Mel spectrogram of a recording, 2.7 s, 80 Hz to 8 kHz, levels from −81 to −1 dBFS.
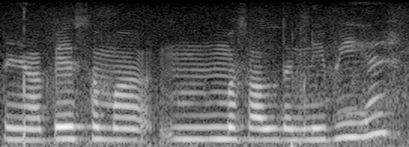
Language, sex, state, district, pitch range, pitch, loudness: Hindi, female, Uttar Pradesh, Shamli, 225-245 Hz, 235 Hz, -16 LUFS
